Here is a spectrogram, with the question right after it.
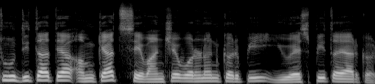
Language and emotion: Goan Konkani, neutral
